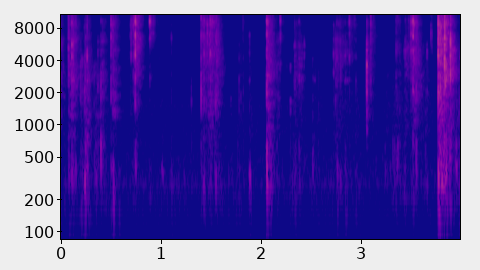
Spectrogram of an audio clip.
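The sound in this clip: Someone eating a crunchy potato snack, with many faint, sharp bites and crunches in an irregular rhythm, and no talk.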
